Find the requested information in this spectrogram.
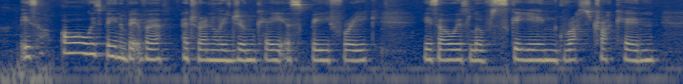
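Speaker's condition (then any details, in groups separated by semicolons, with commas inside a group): No condition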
